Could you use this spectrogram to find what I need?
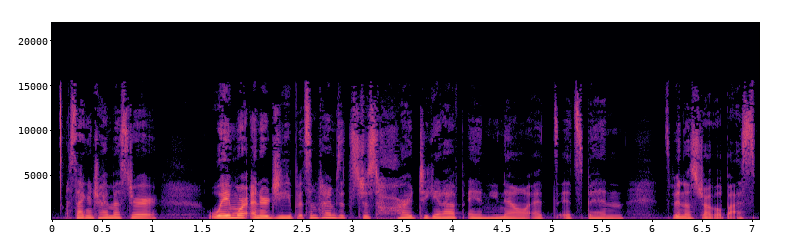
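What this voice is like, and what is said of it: Sick, congested voice from a cold. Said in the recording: “you can probably hear it in my voice, but I am sick this week. I just got a cold”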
